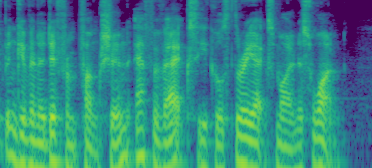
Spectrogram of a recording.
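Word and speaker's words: f(x): The left hand side, f brackets x, we usually pronounce as f ofx, which just means there's a function of x.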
